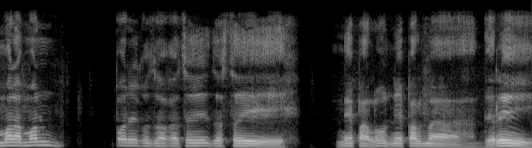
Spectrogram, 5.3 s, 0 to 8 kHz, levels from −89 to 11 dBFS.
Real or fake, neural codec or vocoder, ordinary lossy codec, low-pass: real; none; none; 7.2 kHz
